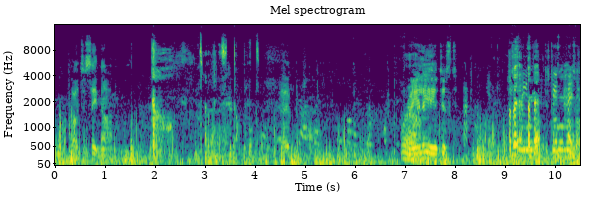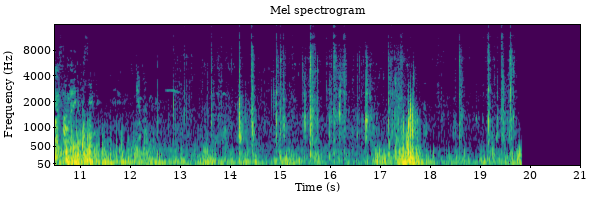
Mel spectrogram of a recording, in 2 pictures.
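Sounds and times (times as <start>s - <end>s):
horse hooves on gravel: 12.9s - 19.8s.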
